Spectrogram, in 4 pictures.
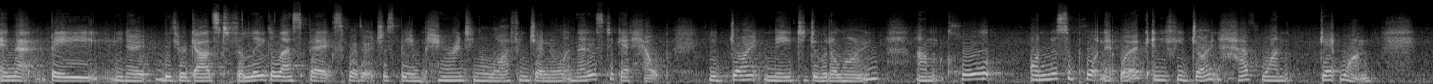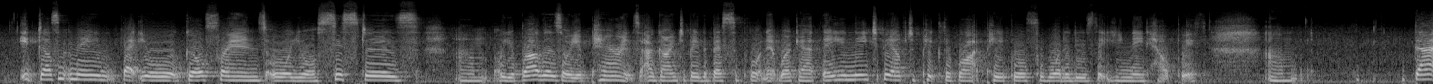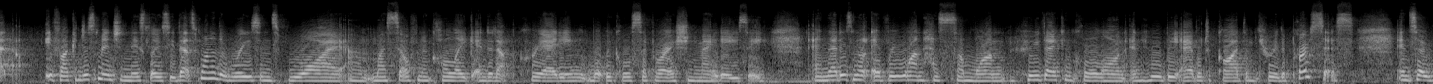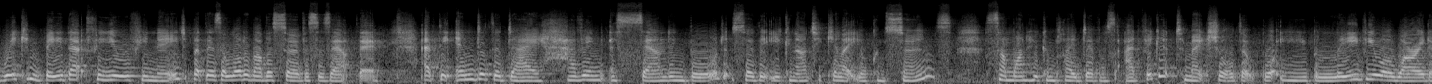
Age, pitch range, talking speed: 30-49, 165-200 Hz, 205 wpm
